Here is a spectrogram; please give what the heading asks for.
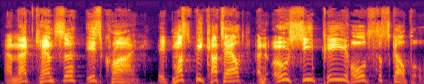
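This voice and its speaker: An actor playing a stern, ruthless corporate chief in a video game, delivering a forceful, declamatory public statement. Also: male voice, high-pitched, big pitch swings, unhurried, full character voice. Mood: stern, resolute. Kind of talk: rhetorical prepared speech in a video game.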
